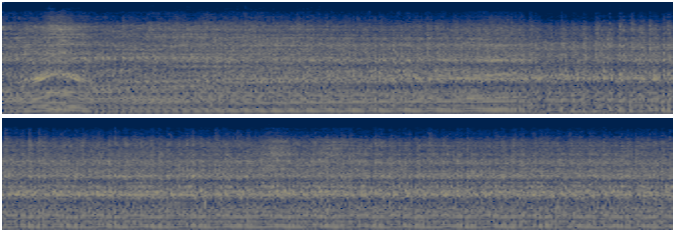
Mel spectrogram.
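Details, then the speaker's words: Southern Custom CC hybrid motorized bicycle engine: a quick rev drops away, then a steady droning hum under the engine as it winds down off throttle, matching a vibration felt in the bike on deceleration. "i mean you guys can hear the vibration that hum every time i let off of the throttle when it winds down that's what i'm actually feeling in the bike at that exact frequency"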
